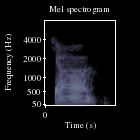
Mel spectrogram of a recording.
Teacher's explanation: ওকে, নাও আমরা এক্সাম্পল দিচ্ছিলাম যে বাংলায় যখন আমাদের চাঁদ বলি আমরা চন্দ্রবিন্দু দিয়ে, তখন এটা অ্যাকচুয়ালি বলা উচিত চাঁদ না বলে আমরা বলি হচ্ছে চাঁদ। তো এই যে চাঁদ বলার সময় যে এই চয়ের উপরে চন্দ্রবিন্দু থাকার কারণে যে নেজাল ক্যাভিটি দিয়ে কিছু সাউন্ড বের করলাম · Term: গুন্না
